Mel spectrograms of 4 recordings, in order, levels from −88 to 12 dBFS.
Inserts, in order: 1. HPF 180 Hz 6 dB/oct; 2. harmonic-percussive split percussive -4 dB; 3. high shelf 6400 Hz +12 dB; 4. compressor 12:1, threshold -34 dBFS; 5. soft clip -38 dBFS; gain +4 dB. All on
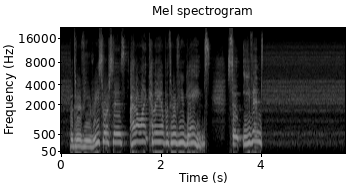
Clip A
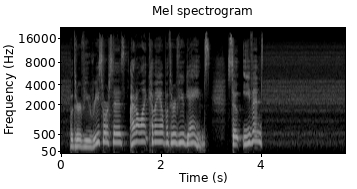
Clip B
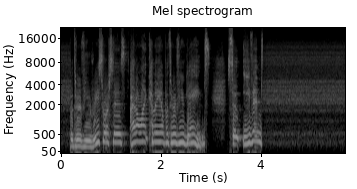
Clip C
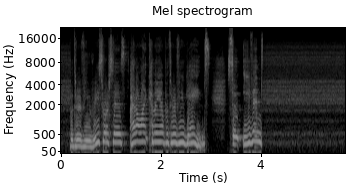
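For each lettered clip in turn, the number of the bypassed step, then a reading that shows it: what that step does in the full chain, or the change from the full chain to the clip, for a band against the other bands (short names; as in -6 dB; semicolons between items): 5, distortion -10 dB; 2, 4 kHz band +1.5 dB; 1, 125 Hz band +3.0 dB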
